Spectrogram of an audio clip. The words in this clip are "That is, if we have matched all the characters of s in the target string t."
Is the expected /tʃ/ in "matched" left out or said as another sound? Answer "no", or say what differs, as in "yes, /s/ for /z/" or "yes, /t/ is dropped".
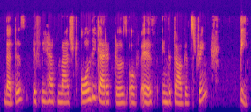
no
